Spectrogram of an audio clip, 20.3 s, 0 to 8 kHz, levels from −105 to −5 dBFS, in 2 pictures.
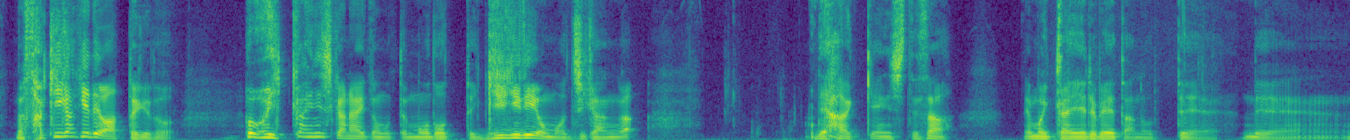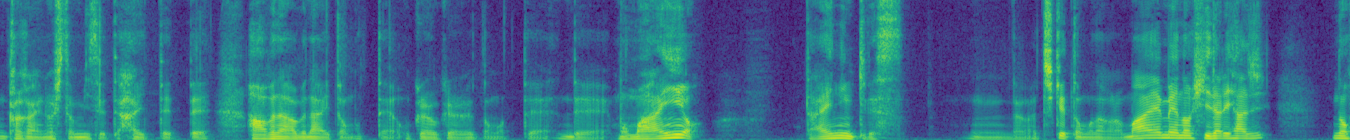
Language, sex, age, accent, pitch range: Japanese, male, 20-39, native, 100-160 Hz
